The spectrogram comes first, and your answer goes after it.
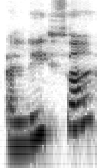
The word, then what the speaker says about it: Aletha: Aretha says it's pronounced like Aretha, except with an L. Aletha, have I got that right?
